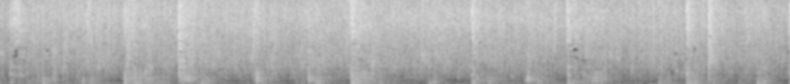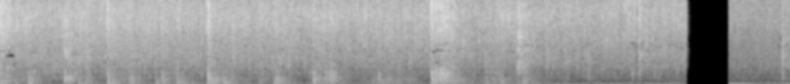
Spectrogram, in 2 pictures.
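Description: A tempering of peanuts, dals, green chillies and curry leaves sizzling in hot oil in a metal kadai while a perforated metal spoon stirs it, clinking and scraping against the pan many times. Near the end the sound drops out for a moment, and the sizzle then goes on more quietly without the stirring.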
